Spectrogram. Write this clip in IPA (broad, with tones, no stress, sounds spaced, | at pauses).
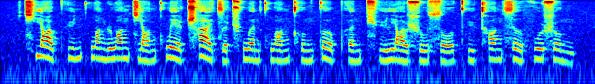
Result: t͡ɕʰ j ɑ˥˨ ʊ̯ pʰ y˨˦ n pʰ w ɑ˧ ŋ ɻ w ɑ˦ ŋ t͡ɕ j ɑ˨˦ ŋ kʰ w e˥˨ ɪ̯ ʈ͡ʂʰ a˥˨ ɪ̯ t͡s ɹ̩˩ ʈ͡ʂʰ w ə˨˩ n kʰ w ɑ˨˦ ŋ kʰ ʊ˨˦ ŋ t̪ ɤ˥˨ pʰ ə˨˦ n t͡ɕʰ y˨˦ l j ɑ˧ ʊ̯ ʂ u˨˦ s o˨˦ ʊ̯ t̪ʰ y˨˦ kʰ ɑ˦ ŋ s ɹ̩˥˨ f u˦ ʂ ʊ˥˨ ŋ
